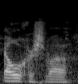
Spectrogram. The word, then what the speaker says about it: Elgersma: Well, yeah, the Dutch way of saying it is Erik Elgersma, but I guess it's a bit difficult to pronounce.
